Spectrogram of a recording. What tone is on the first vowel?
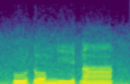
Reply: low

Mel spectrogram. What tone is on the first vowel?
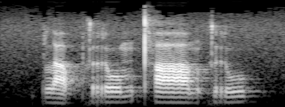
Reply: low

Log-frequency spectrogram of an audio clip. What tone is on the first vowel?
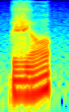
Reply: rising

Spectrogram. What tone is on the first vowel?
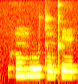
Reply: high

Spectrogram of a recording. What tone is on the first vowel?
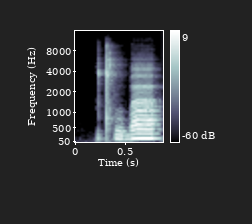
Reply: low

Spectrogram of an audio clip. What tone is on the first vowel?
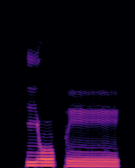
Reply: high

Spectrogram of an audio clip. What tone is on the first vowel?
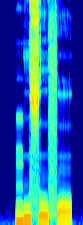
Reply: high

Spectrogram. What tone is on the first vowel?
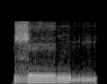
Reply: low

